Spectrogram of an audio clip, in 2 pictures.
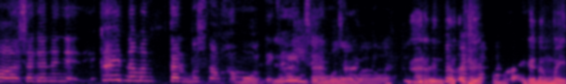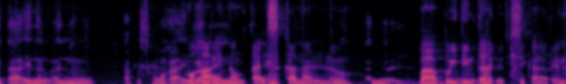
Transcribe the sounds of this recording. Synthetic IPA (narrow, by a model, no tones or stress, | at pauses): ʔoʔsɐɡɐnonɲɐkaːhɪt̪̚nɐmant̪ɐɾbosnɐŋkɐmoːt̪ɛiːsɪnmonɐmakaːɾɛnt̪ɐlɐɡakʊmɐkaːʔɪnkɐnɐŋmɐjt̪aːʔɪnɐŋʔɐno̞ | t̪aːposkʊŋmɐkaːʔɪmɐkɐkaːʔɪnoŋt̪aʔskɐnalnokɐnalbaːbʊjd̪ɪnt̪ɐlɐɡakɐ̥sɪkaːɾɛn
